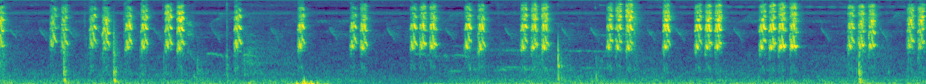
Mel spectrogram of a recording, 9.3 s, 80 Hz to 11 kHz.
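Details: Baby bird calling for food while fed on 18 June 2023, grouped raspy chirps in pairs and triplets across the whole stretch, a soft low thump near the third second.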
